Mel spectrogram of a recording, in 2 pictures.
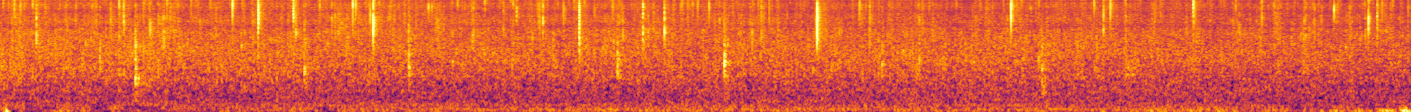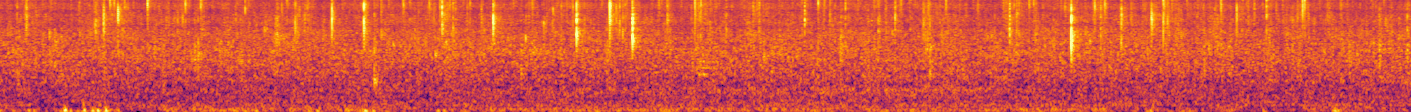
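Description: Steady rain falling on a street at night, an even hiss with many sharp ticks of drops striking nearby surfaces. A brief low rumble comes about halfway through.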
